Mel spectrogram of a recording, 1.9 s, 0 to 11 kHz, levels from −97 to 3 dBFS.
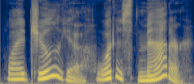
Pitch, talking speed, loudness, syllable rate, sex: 215 Hz, 185 wpm, -15 LUFS, 4.6 syllables/s, female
